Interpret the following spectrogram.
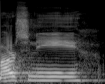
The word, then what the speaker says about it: Arseny: So yeah, I'm Arseny. You may know me. This is how you pronounce it.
